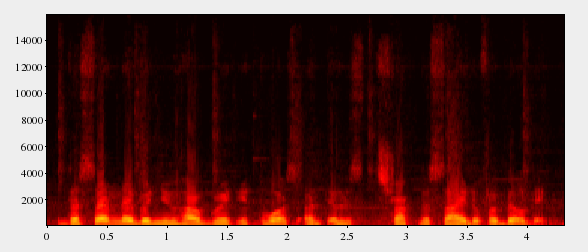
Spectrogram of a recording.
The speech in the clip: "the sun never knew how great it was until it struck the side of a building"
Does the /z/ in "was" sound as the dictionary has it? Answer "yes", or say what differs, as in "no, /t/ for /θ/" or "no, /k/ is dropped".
no, /s/ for /z/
